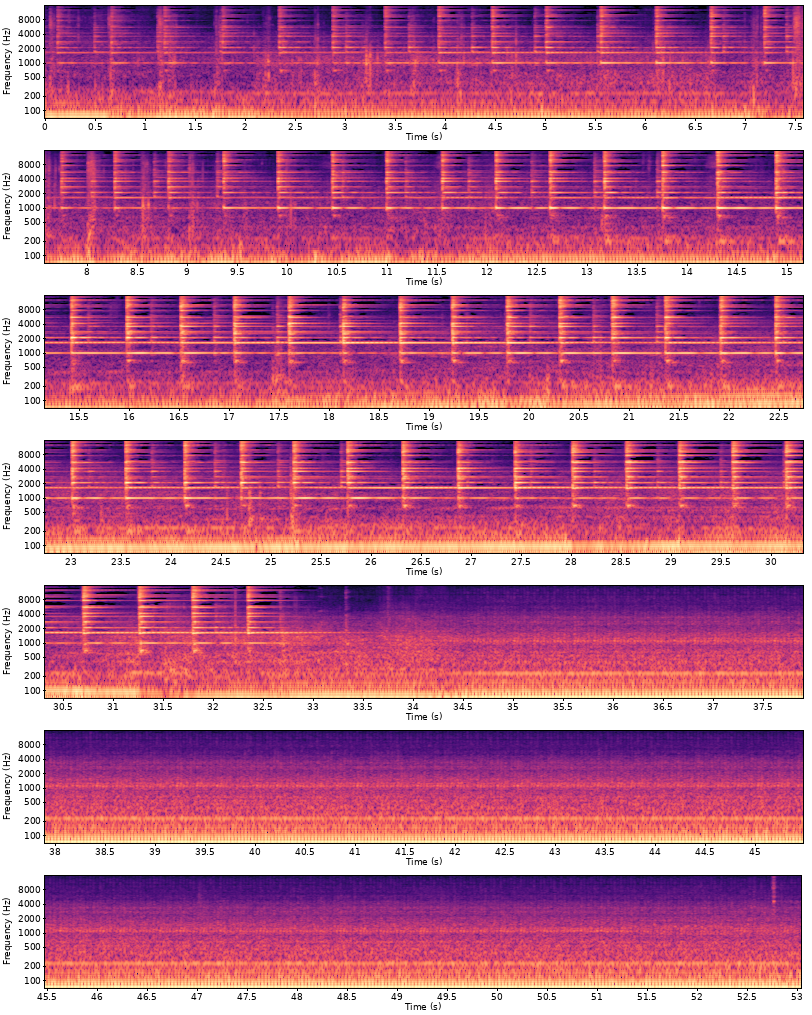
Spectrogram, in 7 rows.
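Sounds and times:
low rumble: 0.0s - 36.3s
level crossing bells ringing: 0.0s - 36.9s.

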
